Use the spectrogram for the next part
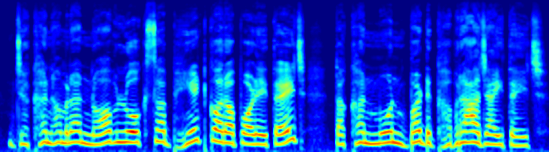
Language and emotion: Maithili, fearful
